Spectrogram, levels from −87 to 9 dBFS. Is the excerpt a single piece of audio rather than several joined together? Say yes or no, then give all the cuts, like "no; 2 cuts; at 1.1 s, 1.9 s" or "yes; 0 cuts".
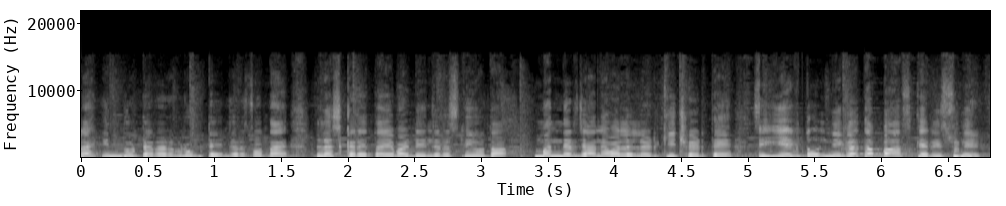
no; 1 cut; at 5.1 s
